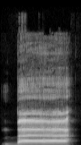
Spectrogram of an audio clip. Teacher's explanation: بیا په با کې موږ دوه خبرې کړې وې چې با به د یو الف په مقدار راکاږو او با د لمدې د شونډو د لمدې حصې نه چې دی هغه با ادا کېږي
